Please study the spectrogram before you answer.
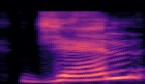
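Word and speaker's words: Z: তো জেন বলছি প্রথমে, কিন্তু জেন বলছি না, প্রথম বলবো কি জেন, gen, like gen and then জি, জেন জি।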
